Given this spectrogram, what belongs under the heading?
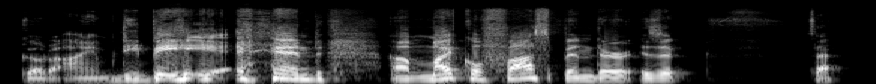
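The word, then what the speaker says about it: Fassbender: sure anybody would go to IMDb and Michael fosbender is it is that how you pronounce his name Fender fast Bender but um he um had to actually work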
